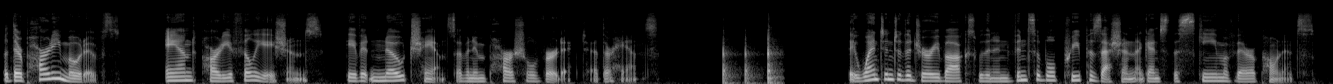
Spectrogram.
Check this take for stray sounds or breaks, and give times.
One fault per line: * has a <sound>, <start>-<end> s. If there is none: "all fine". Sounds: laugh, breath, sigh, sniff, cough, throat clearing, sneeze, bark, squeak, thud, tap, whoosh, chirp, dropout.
* has a thud, 7.2-7.9 s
